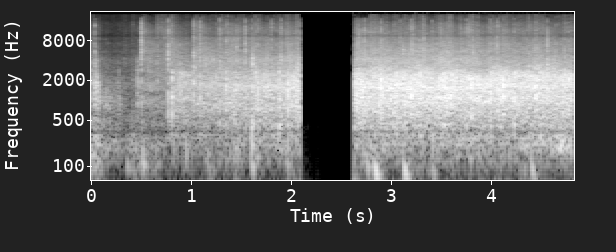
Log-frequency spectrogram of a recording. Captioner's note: applause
